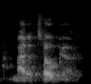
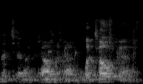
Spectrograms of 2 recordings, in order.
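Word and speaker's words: Matoaka: And that was on Matatoka. Is that how I pronounce it? Matoka, okay.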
